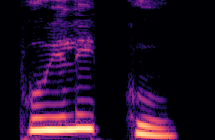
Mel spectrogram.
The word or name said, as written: ಪುಯ್ಲಿಕ್ಕು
